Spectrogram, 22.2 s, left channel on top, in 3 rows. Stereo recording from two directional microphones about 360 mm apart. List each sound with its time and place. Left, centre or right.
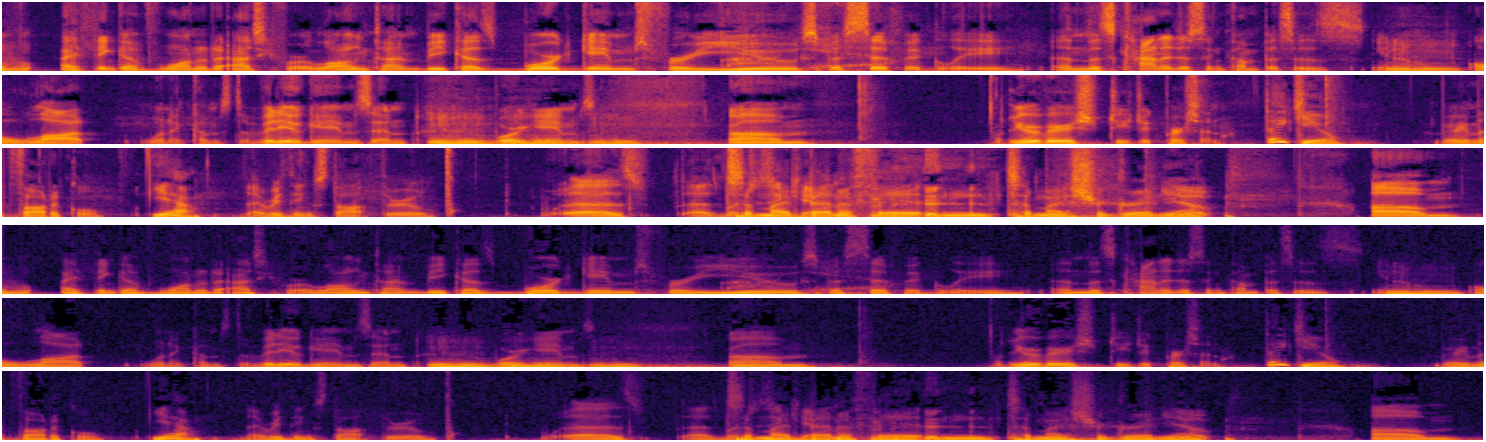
0.0 s speech: centre
7.3 s speech: centre
7.6 s speech: centre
